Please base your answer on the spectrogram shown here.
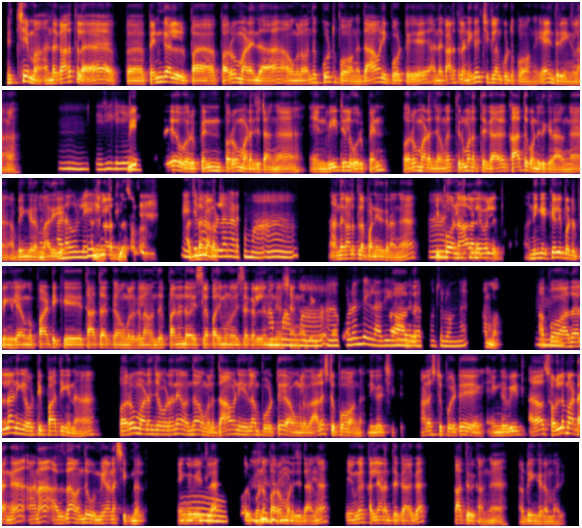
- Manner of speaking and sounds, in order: "கூட்டிட்டு" said as "கூட்டு"; other background noise; unintelligible speech; laughing while speaking: "கடவுளே! நிஜமா!"; laugh
- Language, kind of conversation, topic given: Tamil, podcast, பொங்கல் அல்லது தீபாவளி போன்ற விழாக்களில் உங்கள் குடும்பத்தில் என்ன சிறப்பு நடக்கும்?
